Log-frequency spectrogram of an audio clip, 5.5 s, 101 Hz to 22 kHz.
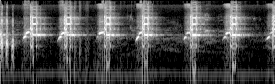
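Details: Female grey francolin calling in the breeding season: a harsh, rising, squawky phrase repeated steadily about every 0.75 seconds, seven times in a row, with a faint low hum behind.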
